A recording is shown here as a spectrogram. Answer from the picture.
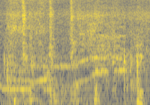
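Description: A huddled flock of hens giving soft, low calls, with a few light taps in between.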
